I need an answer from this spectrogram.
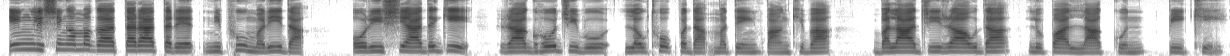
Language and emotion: Manipuri, neutral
